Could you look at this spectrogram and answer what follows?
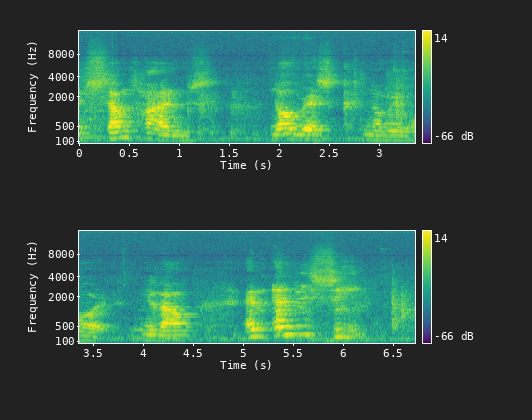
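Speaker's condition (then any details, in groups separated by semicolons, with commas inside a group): Cerebral palsy, mild; mainly affects speech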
